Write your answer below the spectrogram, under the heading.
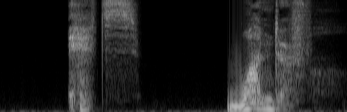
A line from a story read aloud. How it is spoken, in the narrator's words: he whispered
